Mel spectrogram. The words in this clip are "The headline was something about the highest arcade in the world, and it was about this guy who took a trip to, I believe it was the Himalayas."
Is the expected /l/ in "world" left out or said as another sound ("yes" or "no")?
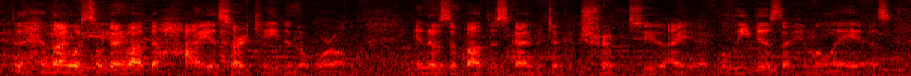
no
